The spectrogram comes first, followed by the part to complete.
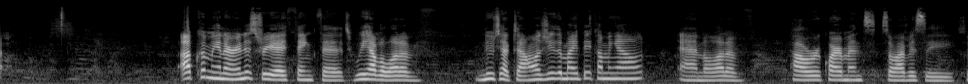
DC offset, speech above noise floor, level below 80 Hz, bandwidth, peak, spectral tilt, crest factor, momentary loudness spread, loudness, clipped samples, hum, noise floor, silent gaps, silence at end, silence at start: under 0.1%; 30 dB; -54 dBFS; 15 kHz; 0 dBFS; -4.5 dB/octave; 20 dB; 10 LU; -19 LUFS; under 0.1%; none; -49 dBFS; none; 0.15 s; 0 s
